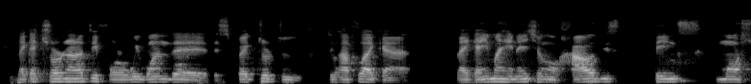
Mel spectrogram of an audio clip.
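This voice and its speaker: The speaker has a Spanish accent and fairly even intonation and talks at a moderate pace, in a dry, close sound with no echo. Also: man. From Panama. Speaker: student teacher. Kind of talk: presentation of internship report. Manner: halting.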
